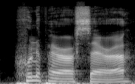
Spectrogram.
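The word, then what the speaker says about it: Junípero Serra: running the missions was a Franciscan priest named Junipero Serra was the last time I'm gonna pronounce it correctly as all the priests did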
